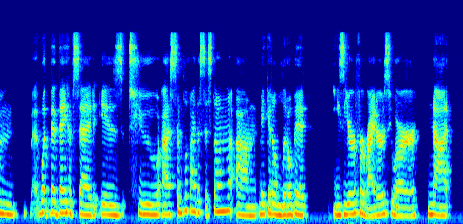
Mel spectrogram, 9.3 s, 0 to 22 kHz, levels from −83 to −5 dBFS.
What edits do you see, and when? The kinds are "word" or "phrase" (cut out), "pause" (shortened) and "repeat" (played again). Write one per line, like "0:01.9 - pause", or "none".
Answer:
none

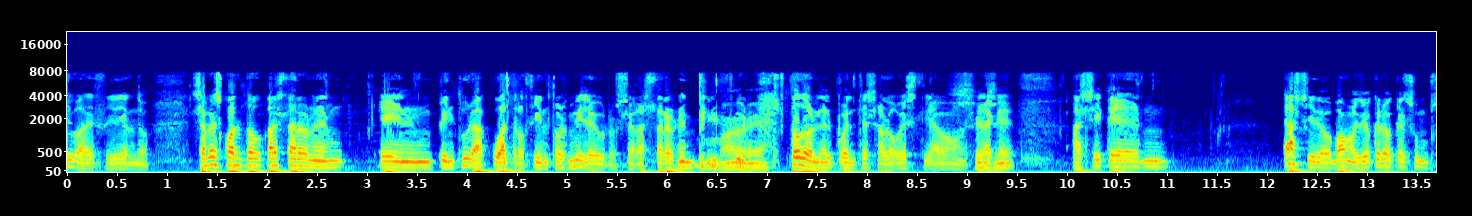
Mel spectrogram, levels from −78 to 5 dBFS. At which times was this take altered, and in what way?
none

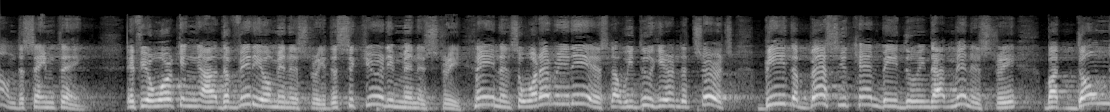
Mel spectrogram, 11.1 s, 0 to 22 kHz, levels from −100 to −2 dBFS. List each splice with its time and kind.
0:04.7 - phrase

